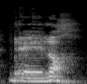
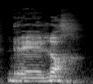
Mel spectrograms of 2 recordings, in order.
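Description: The two takes are said the same way.

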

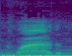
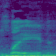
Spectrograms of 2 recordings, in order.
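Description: First: The vowel rhymes with the vowel in 'mad'. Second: The vowel rhymes with the vowel in 'made'. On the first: This is the standard pronunciation. The speaker calls it right. "but it's actually plaid" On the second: This is the speaker's preferred but incorrect reading. The speaker calls it wrong. "I want to call it plaid"

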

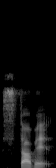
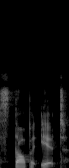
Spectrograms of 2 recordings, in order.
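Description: First: The words are linked with a softened t. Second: The words are said separately with a full t. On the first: The speaker calls it right. "这里呢是可以连读的哦，所以我们在听的时候就会变成stop it" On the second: The speaker calls it wrong. "不要读得很中式化"

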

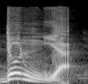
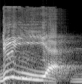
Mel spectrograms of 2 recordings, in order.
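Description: First: The n is pronounced clearly before the y. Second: The n is merged into the following y. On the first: The speaker calls it right. "harus dibaca jelas" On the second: The speaker calls it wrong. "Jangan dunia"

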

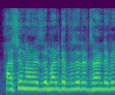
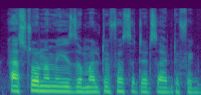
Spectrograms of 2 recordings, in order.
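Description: First: It is spoken at a fast, hurried pace. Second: It is spoken at a natural, even pace. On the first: The speaker calls it wrong. "It's not speaking fast" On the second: The speaker calls it right. "I'm just going naturally"

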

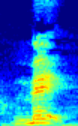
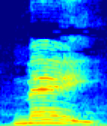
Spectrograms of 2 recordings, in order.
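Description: First: The final k is released with a puff. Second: The final k is dropped entirely. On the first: "em bật âm ca xuống" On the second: "Nếu như mà không có âm ca thì các bạn sẽ đọc là may, sai hoàn toàn nhá"

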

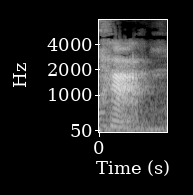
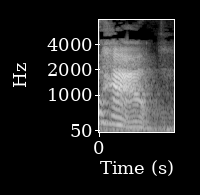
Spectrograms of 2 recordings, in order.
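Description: First: The word ends without any T sound. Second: The word ends with a clear T sound.

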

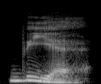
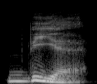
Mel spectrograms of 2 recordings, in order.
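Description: No difference in how they are said.

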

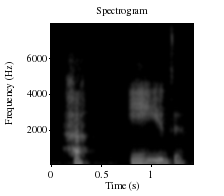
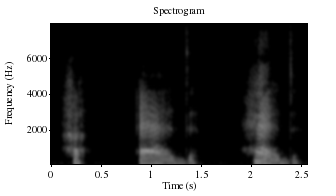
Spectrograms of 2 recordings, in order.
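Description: First: The vowel is a long E sound, like in 'see'. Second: The vowel is a short E sound, like in 'bed'. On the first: This reading does not make a real word. The speaker calls it wrong. "It's going to have the long E sound" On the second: This reading makes the word for a body part. The speaker calls it right. "So I try again"

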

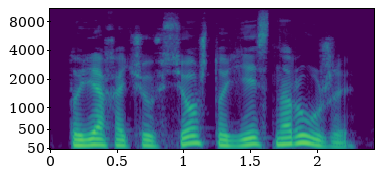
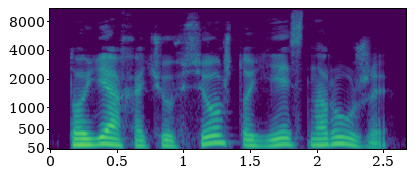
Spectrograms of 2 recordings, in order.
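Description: No difference in how they are said.

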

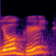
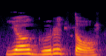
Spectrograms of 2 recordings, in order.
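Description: First: It is said in a standard English accent. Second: It is said in a Japanese English accent.

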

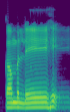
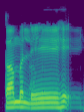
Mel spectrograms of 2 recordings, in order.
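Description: Both takes have the same delivery.

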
